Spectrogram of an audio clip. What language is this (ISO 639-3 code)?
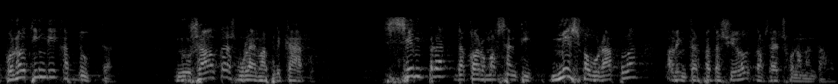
cat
